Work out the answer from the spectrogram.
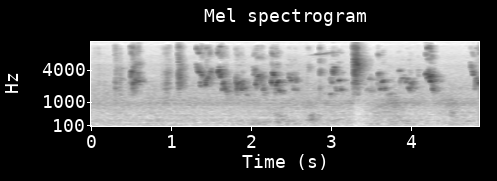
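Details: Caged yellow budgies, pet Australian parrots, chattering to one another: continuous warbled chirping with squeaky whistled notes and scratchy clicks, evenly busy throughout, with one sharp loud click partway.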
